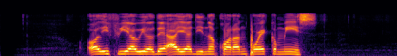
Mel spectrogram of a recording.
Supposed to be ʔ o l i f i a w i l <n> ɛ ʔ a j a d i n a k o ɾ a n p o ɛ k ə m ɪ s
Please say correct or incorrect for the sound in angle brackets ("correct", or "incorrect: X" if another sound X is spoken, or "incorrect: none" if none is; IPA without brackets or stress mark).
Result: incorrect: d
